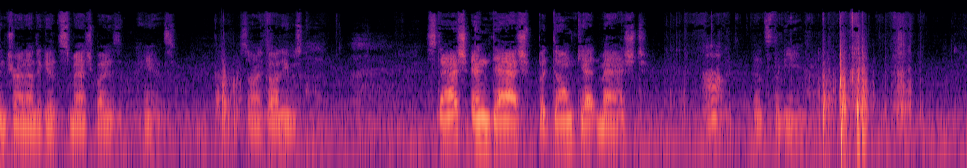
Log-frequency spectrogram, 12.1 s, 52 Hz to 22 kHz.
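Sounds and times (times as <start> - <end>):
cardboard box rustling and scraping: 10.2 - 11.6.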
